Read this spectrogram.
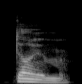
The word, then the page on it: dome: Australian English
